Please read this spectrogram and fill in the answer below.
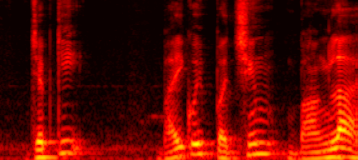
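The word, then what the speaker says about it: বাংলা: और भाषा को भी कि नहीं वह बंगाली भाषा नहीं है वह बांग्ला भाषा है तेलगु तमिल मलयालम कन्नड़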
